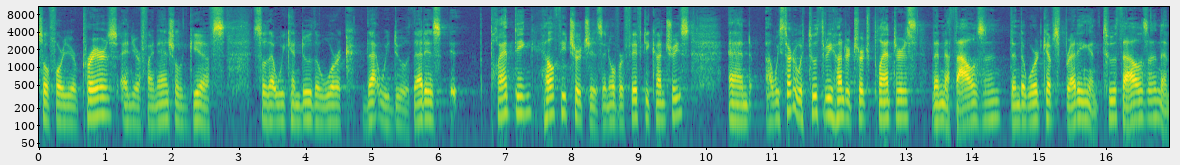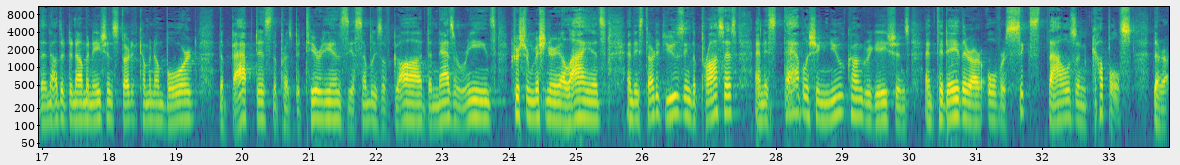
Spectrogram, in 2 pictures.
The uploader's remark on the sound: Live Sunday Worship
